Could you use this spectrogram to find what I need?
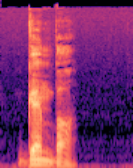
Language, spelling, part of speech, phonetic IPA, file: Polish, gęba, noun, [ˈɡɛ̃mba], Pl-gęba.ogg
